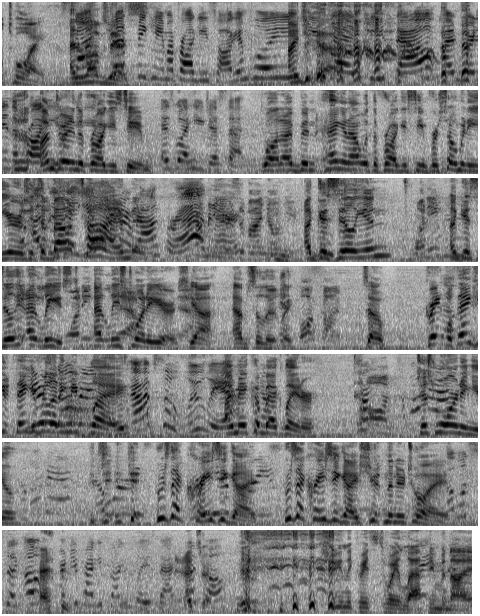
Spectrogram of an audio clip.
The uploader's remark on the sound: LIVE from the IAAPA Expo Show Floor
